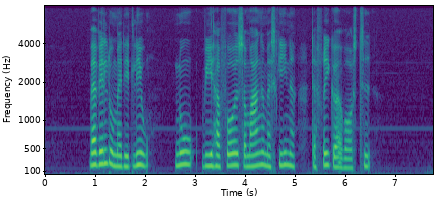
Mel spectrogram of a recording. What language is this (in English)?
Danish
